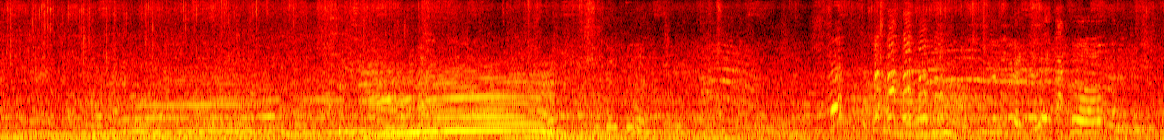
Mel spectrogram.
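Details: Large Limousin cattle at the Pon livestock market in Nganjuk, East Java, Indonesia: a long, drawn-out harmonic moo rising and then falling, with shorter lows after it, over market chatter and crowd noise.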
